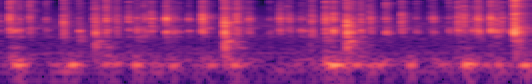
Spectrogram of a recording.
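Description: Fingers type a password on a computer keyboard in rapid, irregular bursts of crisp key clicks, close and fairly loud, with a few heavier thumps as keys bottom out.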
